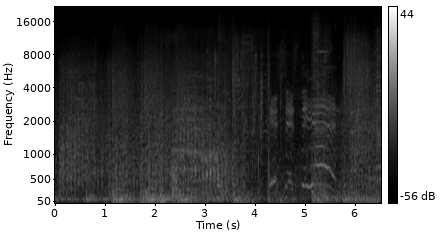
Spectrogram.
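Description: Apex Rathian's fireball blasts in a Monster Hunter game come as a series of loud booming explosions and roaring bursts, with a monster screech near the end, close and dense.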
